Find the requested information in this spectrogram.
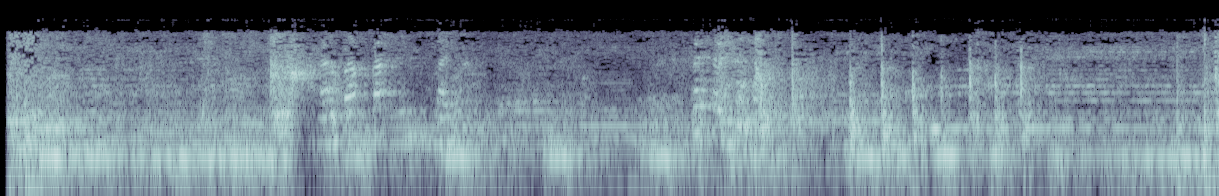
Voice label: Baron Baff, German Women Playing Are You A Cardinal Drinking Game; German Women Playing Are You A Cardinal Drinking Game II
